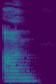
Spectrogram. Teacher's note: This is that open wide ah sound, ah, just with an N at the end.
